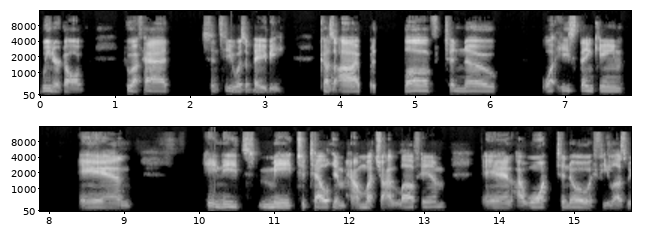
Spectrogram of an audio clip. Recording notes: chatted through zoom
